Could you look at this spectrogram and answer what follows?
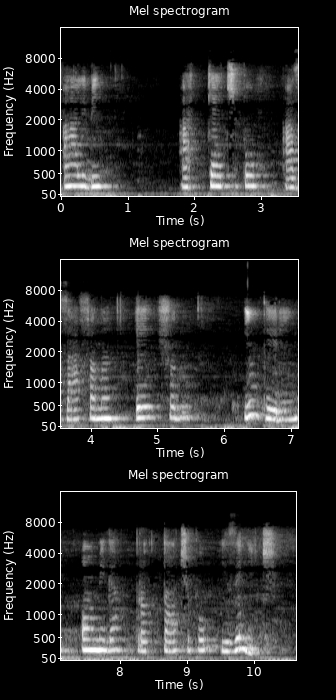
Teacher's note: Todas proparoxítonas, a sílaba mais forte, a terceira contando da direita para a esquerda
